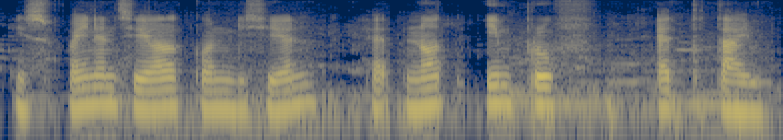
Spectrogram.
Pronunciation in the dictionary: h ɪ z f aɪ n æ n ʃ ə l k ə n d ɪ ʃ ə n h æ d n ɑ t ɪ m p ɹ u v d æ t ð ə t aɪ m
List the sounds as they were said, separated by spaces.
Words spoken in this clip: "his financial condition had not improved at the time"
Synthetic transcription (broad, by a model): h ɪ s f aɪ n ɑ n s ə l k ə n d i s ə n h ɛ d n ɑ t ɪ m p ɹ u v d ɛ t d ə t aɪ m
